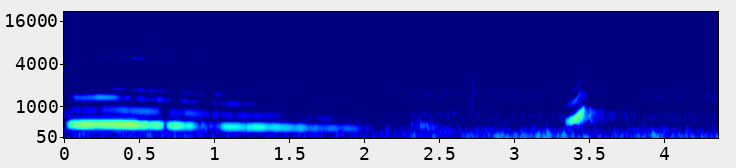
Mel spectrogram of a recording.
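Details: A captive lar gibbon at Japan Monkey Center sings a long, pure hooting note that slowly falls, then a quick upward swoop, its song phrased with distinct changes of voice.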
